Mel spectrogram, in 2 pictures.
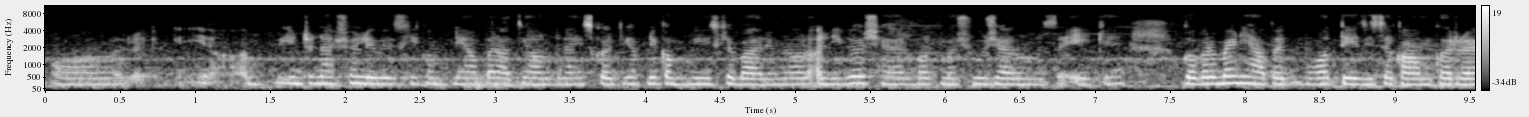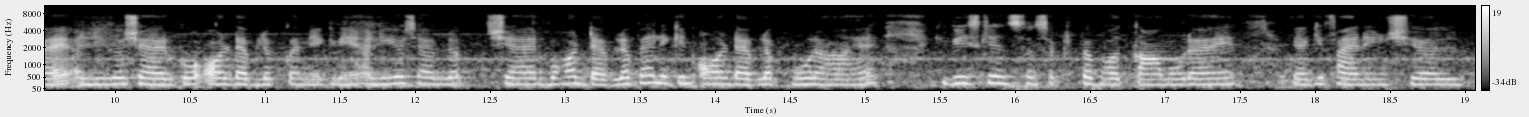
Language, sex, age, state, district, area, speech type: Urdu, female, 18-30, Uttar Pradesh, Aligarh, urban, spontaneous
